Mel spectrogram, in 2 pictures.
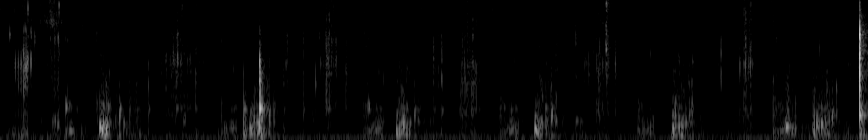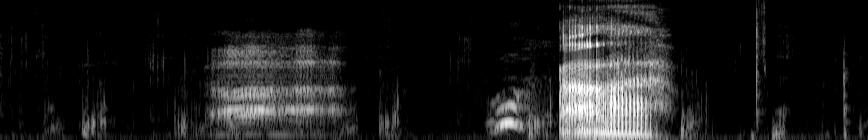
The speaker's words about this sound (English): I was trying to get my throat close to the mic so they could hear the gulping. Yeah, it's ASMR.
